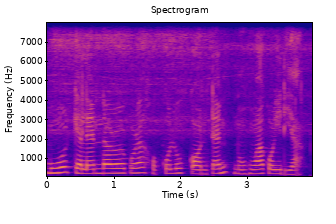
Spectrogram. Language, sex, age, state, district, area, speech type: Assamese, female, 30-45, Assam, Sivasagar, rural, read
